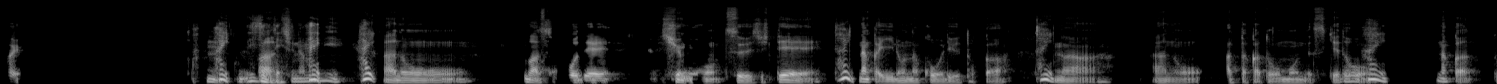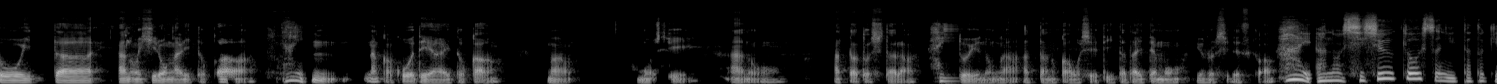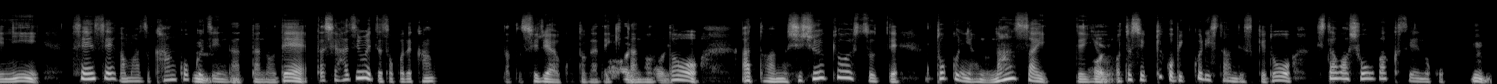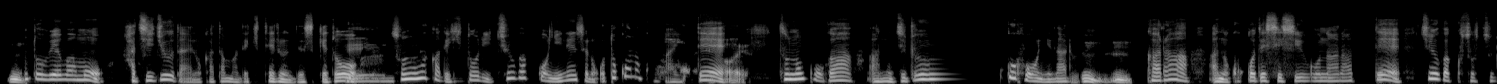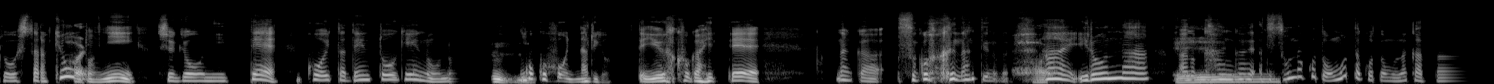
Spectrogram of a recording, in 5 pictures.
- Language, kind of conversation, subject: Japanese, unstructured, 趣味を始めたきっかけは何ですか？
- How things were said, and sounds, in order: tapping; distorted speech; unintelligible speech; laughing while speaking: "すごく"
